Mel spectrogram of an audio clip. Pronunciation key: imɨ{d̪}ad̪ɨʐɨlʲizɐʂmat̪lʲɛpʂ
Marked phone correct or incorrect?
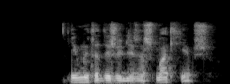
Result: incorrect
